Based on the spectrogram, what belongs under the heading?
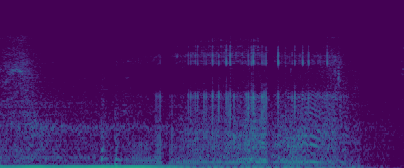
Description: Mimi The Cat Snores Like A Human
